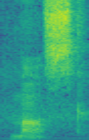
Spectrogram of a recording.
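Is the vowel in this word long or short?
long. The vowel is long and open, as in calm. "long A of British"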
